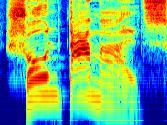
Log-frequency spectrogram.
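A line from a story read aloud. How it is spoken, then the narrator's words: Old man calling. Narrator (German): rief der Alte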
